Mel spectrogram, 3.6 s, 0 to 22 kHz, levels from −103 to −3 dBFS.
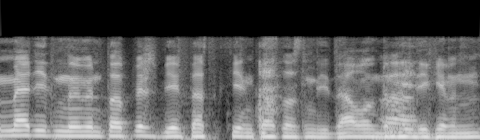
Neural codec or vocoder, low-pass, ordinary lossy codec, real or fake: codec, 16 kHz, 6 kbps, DAC; 7.2 kHz; none; fake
